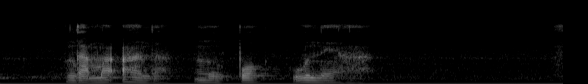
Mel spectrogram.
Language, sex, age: Venda, male, 33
